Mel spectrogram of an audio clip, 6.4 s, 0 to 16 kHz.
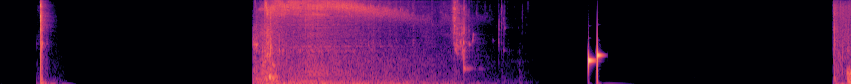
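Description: In the Russian Fishing 4 video game, a fishing line is cast and lands in the water, heard as a whooshing hiss, then a short plop and a separate sharp click, alone with silence between.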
